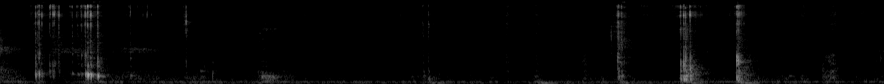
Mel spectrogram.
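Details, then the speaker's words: Nursing skills check-off after IV removal: after holding pressure 2 to 3 minutes with no bleeding, several sharp ripping bursts as tape is pulled and torn off a roll to tape the site on the patient's arm. "And then I'm going to go ahead and tape this on the patient."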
